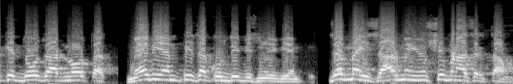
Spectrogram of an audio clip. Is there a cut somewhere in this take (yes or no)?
no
